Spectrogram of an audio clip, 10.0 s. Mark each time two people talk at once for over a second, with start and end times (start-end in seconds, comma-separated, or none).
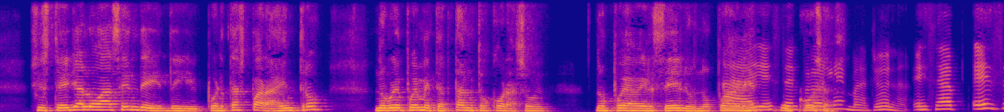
7.2-8.5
